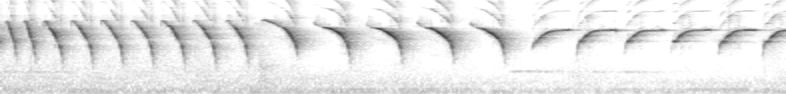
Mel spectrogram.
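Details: Russian canary singing for training: quick falling chirps that slow into broader downward sweeps, then a run of short rising upslurred notes repeated evenly.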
